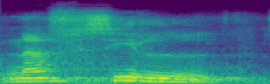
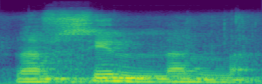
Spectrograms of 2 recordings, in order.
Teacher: karena tanwin dimasukkan kepada huruf setelahnya yaitu huruf lam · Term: Idgham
